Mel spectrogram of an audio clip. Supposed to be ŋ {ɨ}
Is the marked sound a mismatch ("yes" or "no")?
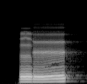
no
